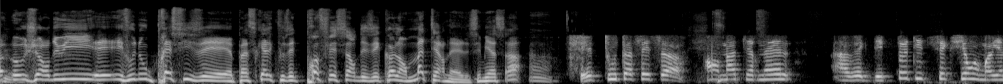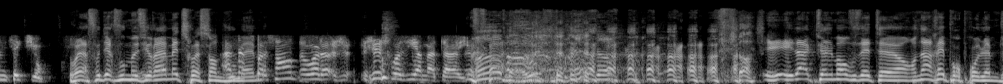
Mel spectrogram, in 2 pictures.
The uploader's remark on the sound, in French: Avoir des auditeurs au téléphone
